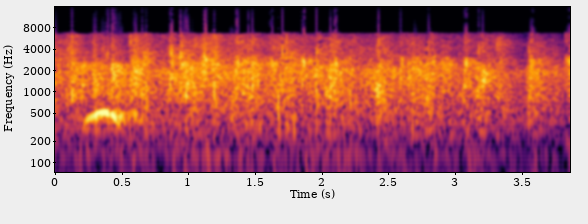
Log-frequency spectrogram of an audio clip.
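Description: Steady, loud applause from an audience, a dense wash of many hands clapping that holds evenly for several seconds, with a brief whoop or cheer near the start.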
